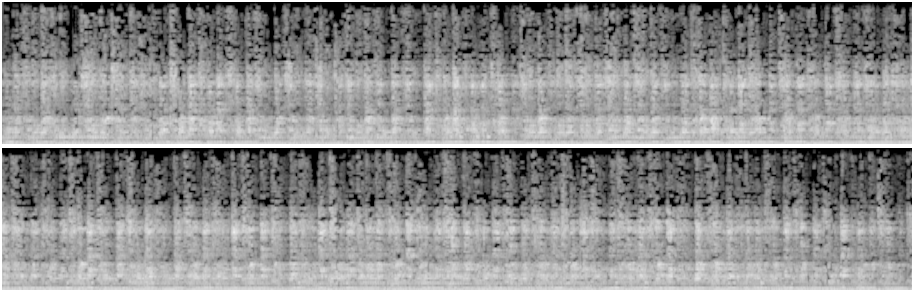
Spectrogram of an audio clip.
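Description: Electric bass guitar played fingerstyle, a continuous plucked groove with no pauses.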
